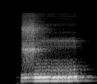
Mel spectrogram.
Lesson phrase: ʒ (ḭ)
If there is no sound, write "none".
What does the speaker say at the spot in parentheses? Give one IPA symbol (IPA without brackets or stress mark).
i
